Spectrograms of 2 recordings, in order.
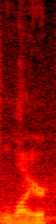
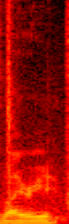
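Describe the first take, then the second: First: The word sounds like 'liar', rhyming with fire. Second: The word sounds like 'leery', two syllables. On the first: The speaker calls it wrong. "but I pronounce it as liar" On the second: The speaker calls it right. "it's pronounced as Lyrie"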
